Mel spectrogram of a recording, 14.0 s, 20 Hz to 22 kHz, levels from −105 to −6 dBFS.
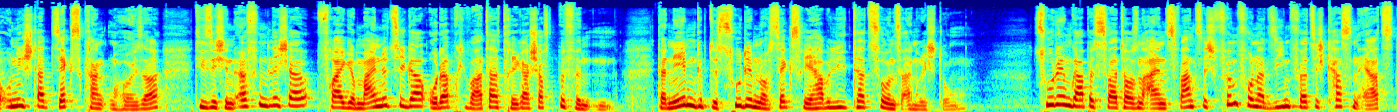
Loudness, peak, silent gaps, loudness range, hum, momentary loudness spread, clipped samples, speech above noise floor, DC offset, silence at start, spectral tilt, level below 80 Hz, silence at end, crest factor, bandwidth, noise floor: -14 LUFS; 0 dBFS; none; 2 LU; none; 8 LU; under 0.1%; 34 dB; under 0.1%; 0 s; -5 dB/octave; -44 dBFS; 0.05 s; 14 dB; over 20 kHz; -49 dBFS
